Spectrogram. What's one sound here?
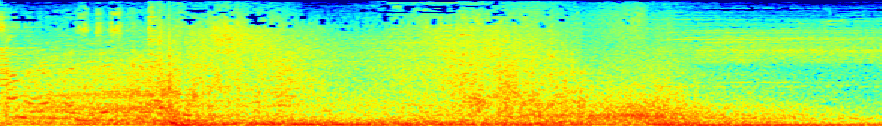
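A deep explosion booms and rumbles.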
